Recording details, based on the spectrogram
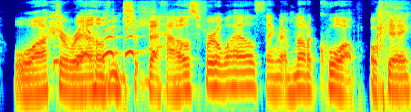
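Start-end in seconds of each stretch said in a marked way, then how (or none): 2.8-4.2 terrible fake Boston accent, slower. Walking around the house after the producer asked if they're a cop: terrible Boston accent. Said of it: "doing this a terrible Boston accent".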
